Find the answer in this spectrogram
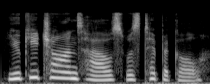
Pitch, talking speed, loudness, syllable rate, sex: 240 Hz, 140 wpm, -16 LUFS, 4.6 syllables/s, female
